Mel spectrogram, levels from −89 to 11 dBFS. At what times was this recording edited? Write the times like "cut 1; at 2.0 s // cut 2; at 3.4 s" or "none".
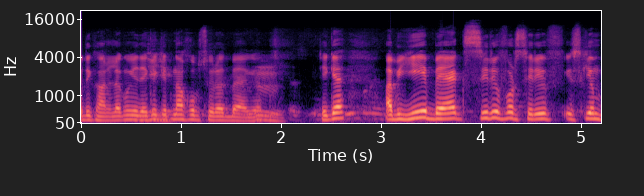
none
